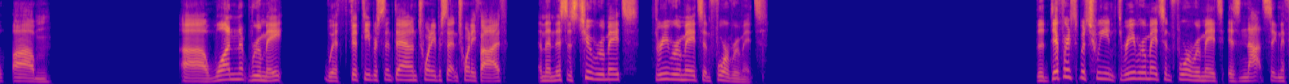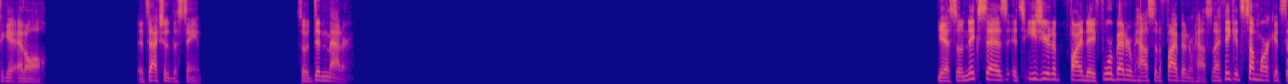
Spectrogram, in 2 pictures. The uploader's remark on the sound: This was a live class recorded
